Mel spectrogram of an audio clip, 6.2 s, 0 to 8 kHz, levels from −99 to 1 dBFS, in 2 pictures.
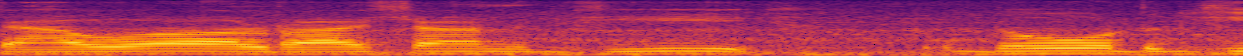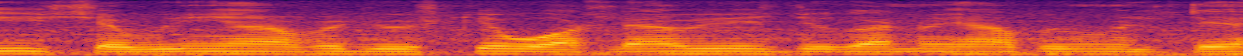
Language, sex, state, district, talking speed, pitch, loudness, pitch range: Hindi, male, Bihar, West Champaran, 185 wpm, 130 Hz, -15 LUFS, 125-130 Hz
